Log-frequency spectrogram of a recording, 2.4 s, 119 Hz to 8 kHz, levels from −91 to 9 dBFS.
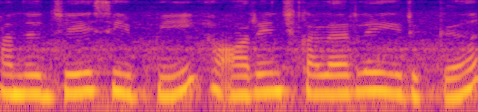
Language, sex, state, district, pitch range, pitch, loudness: Tamil, female, Tamil Nadu, Nilgiris, 235-260 Hz, 245 Hz, -12 LUFS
